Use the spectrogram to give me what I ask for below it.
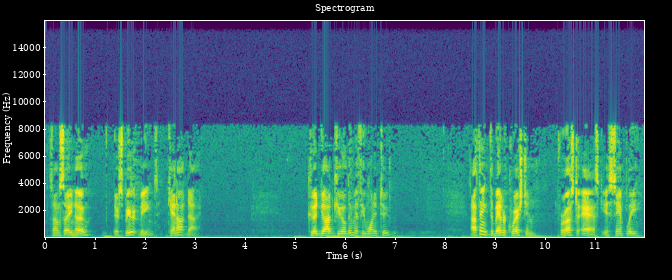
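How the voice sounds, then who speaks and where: A man giving a Bible teaching sermon in a measured way, reading verses aloud and asking rhetorical questions. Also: medium pitch, husky. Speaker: preacher.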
